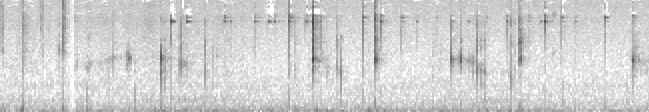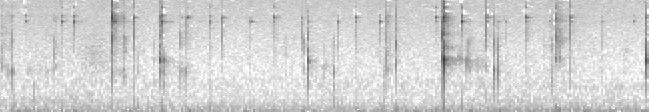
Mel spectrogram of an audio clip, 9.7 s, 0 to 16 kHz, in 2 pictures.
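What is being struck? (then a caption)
Small glass perfume bottle with metal cap. A small rectangular glass perfume bottle, partly filled with amber liquid and topped with a metal cap, is held close and tapped and handled with long nails. Quick, bright clicks and taps with glassy high pings around 2 kHz come irregularly over a quiet background, each dying away almost at once.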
